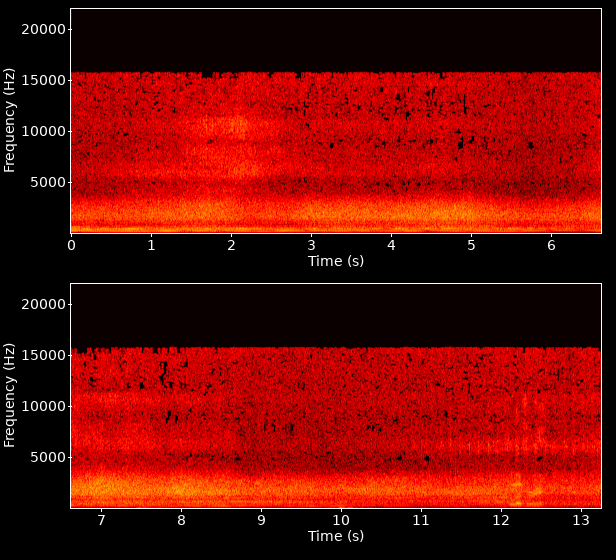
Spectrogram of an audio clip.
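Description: A vehicle drives along a road at night.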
